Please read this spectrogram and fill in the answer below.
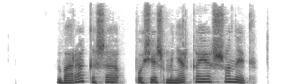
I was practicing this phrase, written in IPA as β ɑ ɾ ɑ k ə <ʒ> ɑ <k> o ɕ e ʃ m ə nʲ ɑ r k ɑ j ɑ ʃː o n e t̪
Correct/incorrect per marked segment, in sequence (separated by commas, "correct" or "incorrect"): incorrect, incorrect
